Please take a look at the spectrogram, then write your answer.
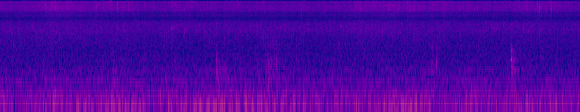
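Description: Carrots sizzle and fry loudly in a pan over maximum heat, a steady close crackle with a few soft scrapes of stirring.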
